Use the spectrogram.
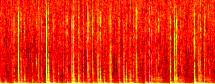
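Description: Fingertips and nails of both hands tap rapidly on a large, closed, hollow wooden folding chess board. The irregular stream of quick taps gives soft, low, hollow knocks with sharper, brighter clicks from the nails, and each tap dies away quickly.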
